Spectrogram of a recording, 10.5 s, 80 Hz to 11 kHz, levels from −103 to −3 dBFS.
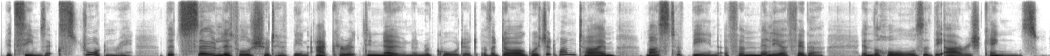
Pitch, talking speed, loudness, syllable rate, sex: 215 Hz, 190 wpm, -18 LUFS, 5.5 syllables/s, female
